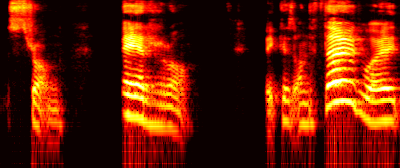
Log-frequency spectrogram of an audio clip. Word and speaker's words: perro: You would try to make that r a bit harder with perro when you mean a dog than when you mean pero.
